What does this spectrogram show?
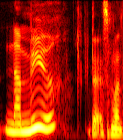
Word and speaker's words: Namur: Bieren aus Wallonien aus, Achtung, nicht Namur, sondern Namur.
